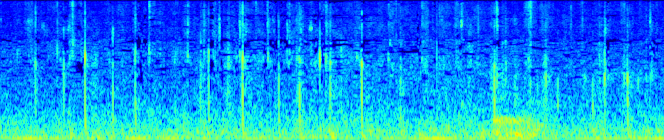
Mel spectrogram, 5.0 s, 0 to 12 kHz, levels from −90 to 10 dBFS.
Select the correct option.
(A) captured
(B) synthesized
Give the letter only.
A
